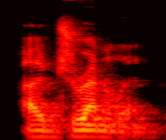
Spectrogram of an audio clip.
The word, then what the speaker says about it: adrenaline: adrenaline adrenaline a j Remember, d r together make the sound j So again, a j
